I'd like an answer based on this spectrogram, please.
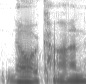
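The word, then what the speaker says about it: Noah Kahan: I mean, there's some newer artists like, is it Noah Khan?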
